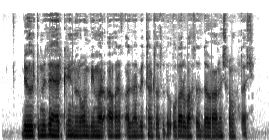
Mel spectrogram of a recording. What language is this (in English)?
Uyghur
